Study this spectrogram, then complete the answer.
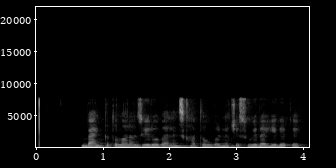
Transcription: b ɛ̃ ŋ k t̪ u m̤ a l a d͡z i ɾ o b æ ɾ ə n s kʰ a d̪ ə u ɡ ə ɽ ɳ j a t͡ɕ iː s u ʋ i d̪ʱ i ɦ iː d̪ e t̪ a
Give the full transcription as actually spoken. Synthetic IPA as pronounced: b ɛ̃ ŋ k t̪ u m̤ a l a d͡z i ɾ o b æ l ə n s kʰ a t̪ ə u ɡ ə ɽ ɳ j a t͡ɕ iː s u ʋ i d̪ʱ a ɦ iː d̪ e t̪ e

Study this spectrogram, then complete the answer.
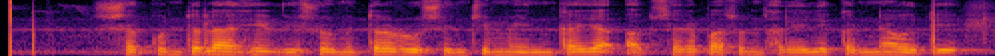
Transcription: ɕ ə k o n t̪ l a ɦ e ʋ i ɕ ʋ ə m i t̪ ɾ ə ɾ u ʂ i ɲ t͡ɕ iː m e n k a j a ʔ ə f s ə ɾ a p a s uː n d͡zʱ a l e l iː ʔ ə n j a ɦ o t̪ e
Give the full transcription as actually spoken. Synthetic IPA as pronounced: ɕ ə k u n t̪ l a ɦ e ʋ i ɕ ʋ ə m i t̪ ɾ ə ɾ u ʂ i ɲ t͡ɕ iː m e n k a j a ʔ ə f s ə ɾ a p a s uː n d͡zʱ a l e l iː k ə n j a ɦ o t̪ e

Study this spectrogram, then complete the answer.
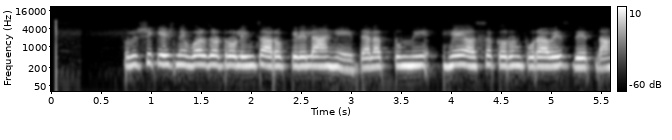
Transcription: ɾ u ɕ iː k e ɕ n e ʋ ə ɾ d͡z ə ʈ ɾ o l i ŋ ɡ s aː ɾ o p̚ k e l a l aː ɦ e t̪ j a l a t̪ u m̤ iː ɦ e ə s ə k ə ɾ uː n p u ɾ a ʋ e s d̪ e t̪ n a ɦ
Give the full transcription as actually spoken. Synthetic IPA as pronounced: ɾ u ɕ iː k e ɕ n e ʋ ə ɾ d͡z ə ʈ ɾ o l i ŋ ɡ t͡s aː ɾ o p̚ k e l e l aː ɦ e t̪ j a l a t̪ u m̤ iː ɦ e ə s ə k ə ɾ uː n p u ɾ a ʋ e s d̪ e t̪ n a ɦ

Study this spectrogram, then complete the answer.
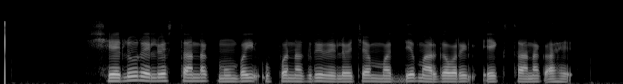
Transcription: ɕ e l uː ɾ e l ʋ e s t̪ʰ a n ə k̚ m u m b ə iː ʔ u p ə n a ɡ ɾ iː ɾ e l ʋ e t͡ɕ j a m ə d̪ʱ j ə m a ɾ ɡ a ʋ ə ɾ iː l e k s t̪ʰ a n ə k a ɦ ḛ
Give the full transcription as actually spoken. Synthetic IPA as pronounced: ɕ e l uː ɾ e l ʋ e s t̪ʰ a n ə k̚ m u m b ə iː ʔ u p ə n ə ɡ ɾ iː ɾ e l ʋ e t͡ɕ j a m ə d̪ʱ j ə m a ɾ ɡ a ʋ ə ɾ iː l e k s t̪ʰ a n ə k a ɦ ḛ

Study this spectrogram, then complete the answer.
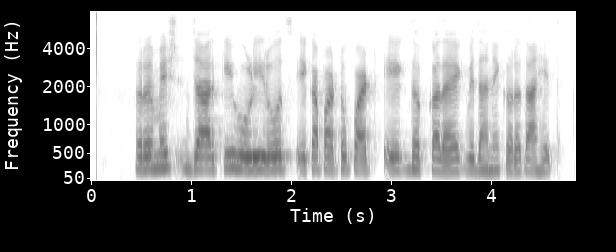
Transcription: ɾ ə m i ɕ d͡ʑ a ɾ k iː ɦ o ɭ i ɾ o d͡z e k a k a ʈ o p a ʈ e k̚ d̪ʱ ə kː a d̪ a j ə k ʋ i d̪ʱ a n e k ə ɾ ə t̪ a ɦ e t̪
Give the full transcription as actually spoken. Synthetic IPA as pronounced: ɾ ə m e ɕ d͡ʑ a ɾ k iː ɦ o ɭ i ɾ o d͡z e k a p a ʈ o p a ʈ e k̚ d̪ʱ ə kː a d̪ a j ə k ʋ i d̪ʱ a n e k ə ɾ ə t̪ a ɦ e t̪

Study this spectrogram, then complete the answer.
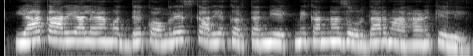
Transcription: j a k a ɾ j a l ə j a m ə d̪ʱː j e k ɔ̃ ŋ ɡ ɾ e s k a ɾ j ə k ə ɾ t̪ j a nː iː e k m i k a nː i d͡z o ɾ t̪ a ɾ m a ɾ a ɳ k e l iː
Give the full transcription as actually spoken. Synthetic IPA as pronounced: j a k a ɾ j a l ə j a m ə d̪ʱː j e k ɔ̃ ŋ ɡ ɾ e s k a ɾ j ə k ə ɾ t̪ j a nː iː e k m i k a nː a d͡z o ɾ d̪ a ɾ m a ɾ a ɳ k e l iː

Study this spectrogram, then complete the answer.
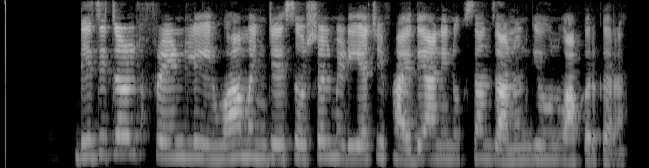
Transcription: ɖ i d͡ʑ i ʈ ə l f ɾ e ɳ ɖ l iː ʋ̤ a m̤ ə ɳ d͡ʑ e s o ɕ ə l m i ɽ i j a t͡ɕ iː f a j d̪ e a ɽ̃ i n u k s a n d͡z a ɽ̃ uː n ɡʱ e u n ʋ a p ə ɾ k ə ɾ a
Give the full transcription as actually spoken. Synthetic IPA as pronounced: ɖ i d͡ʑ i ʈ ə l f ɾ e ɳ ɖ l iː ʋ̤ a m̤ ə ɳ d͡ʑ e s o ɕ ə l m i ɽ i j a t͡ɕ iː f a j d̪ e a ɽ̃ i n u k s a n d͡z a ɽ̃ uː n ɡʱ e uː n ʋ a p ə ɾ k ə ɾ a

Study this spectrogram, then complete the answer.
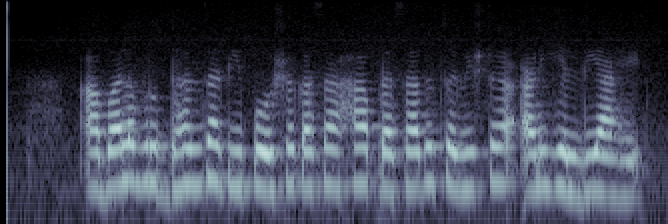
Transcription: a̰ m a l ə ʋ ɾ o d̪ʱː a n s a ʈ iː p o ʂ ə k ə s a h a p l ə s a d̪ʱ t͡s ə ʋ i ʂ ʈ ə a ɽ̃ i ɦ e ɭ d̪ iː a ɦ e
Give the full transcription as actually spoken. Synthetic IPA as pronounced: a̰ b a l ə ʋ ɾ u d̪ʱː a n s a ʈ iː p o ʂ ə k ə s a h a p ɾ ə s a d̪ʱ t͡s ə ʋ i ʂ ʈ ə a ɽ̃ i ɦ e l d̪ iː a ɦ e

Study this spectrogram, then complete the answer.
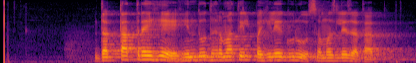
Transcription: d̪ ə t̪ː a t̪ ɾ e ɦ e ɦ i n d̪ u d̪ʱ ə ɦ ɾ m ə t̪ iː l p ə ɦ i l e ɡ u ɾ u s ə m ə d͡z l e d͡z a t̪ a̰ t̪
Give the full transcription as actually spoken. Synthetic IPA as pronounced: d̪ ə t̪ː a t̪ ɾ e ɦ e ɦ i n d̪ u d̪ʱ ə ɾ m a t̪ iː l p ə ɦ i l e ɡ u ɾ u s ə m ə d͡z l e d͡z a t̪ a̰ t̪

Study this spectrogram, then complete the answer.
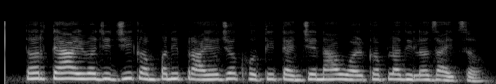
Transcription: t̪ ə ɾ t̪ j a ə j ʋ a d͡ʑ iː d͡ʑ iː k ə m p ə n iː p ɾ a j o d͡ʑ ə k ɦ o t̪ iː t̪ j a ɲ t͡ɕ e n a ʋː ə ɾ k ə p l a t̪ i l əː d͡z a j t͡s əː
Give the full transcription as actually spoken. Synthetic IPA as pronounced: t̪ ə ɾ t̪ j a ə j ʋ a d͡ʑ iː d͡ʑ iː k ə m p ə n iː p ɾ a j o d͡ʑ ə k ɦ o t̪ iː t̪ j a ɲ t͡ɕ e n a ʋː ə ɭ k ə p l a d̪ i l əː d͡z a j t͡s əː

